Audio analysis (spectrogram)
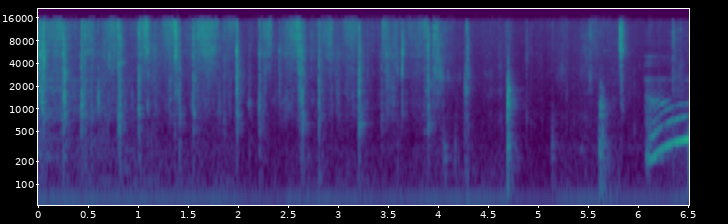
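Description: Tarot cards are shuffled, handled and drawn, giving a run of quick papery riffles and soft slaps close by, with a brief sliding sound near the end.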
